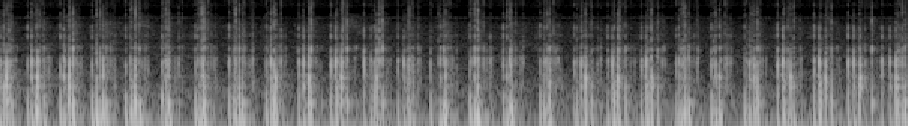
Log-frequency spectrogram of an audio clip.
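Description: Fingernails tap and scratch a small orange hollow rubber mini basketball, pressing its surface in slightly. The result is a quick, uneven run of about thirty soft, dull, low thuds with a faint scratchy texture, each dying away almost at once.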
